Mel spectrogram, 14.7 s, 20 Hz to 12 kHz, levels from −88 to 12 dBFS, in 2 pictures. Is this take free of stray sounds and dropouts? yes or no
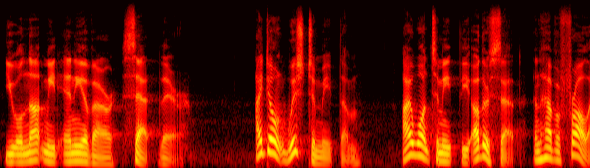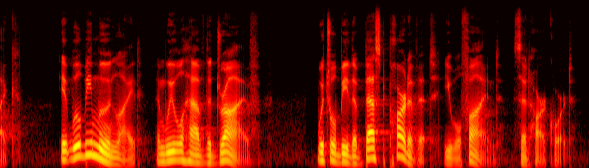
yes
